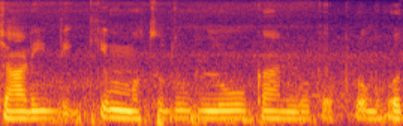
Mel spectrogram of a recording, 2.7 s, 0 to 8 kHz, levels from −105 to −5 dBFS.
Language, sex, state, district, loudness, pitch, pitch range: Bengali, male, West Bengal, Jalpaiguri, -20 LUFS, 130 Hz, 125-130 Hz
